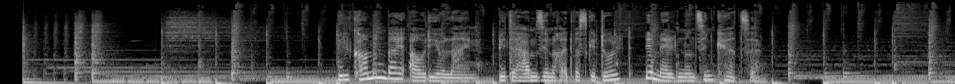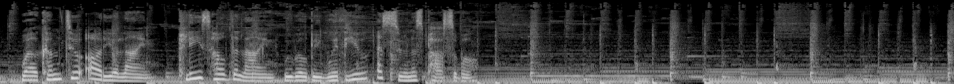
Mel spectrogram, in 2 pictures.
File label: Voice Demo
